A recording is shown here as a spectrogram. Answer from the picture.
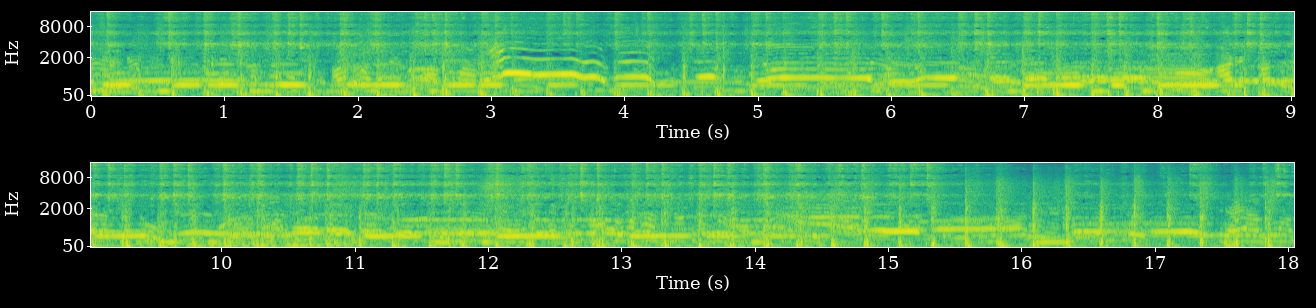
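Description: Goli mask-dance music: gourd rattles shaken fast in a steady rhythm, a side-blown horn sounding one held note again and again, and voices singing and calling over them.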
